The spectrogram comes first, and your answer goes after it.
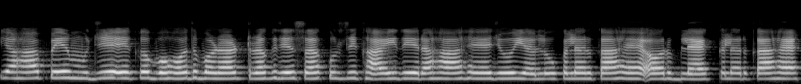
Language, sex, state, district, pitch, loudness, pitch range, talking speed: Hindi, female, Punjab, Fazilka, 270 Hz, -15 LUFS, 265-280 Hz, 165 wpm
